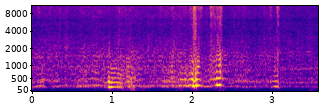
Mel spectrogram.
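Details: Low, even hum of many honey bees in their hive, with short louder buzzes clustered around the middle as bees brush close, then the steady drone resumes.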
